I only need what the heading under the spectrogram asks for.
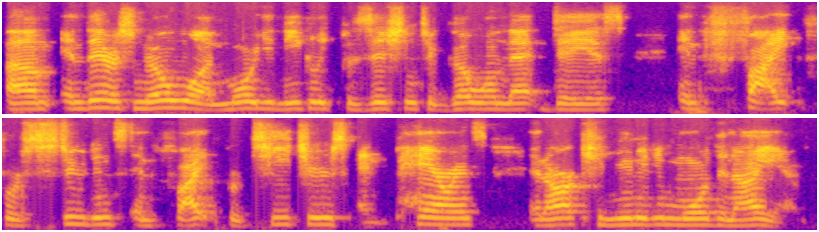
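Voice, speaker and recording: A young man from the Bahamas lays out his campaign with confident, speech-like conviction. His voice sits a little high. The recording is dull and lo-fi. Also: flat delivery, normal speed. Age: young adult. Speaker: school board candidate. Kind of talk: campaign interview.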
